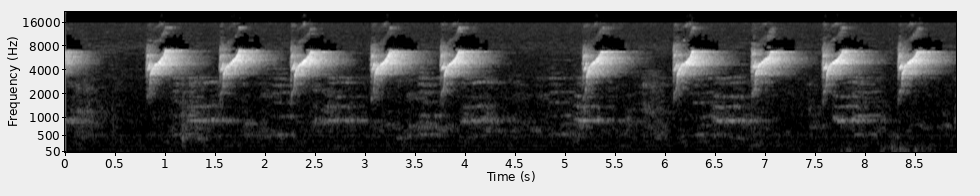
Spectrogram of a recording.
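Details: Olive-backed sunbird, 2021, calling eleven sharp, rising-then-level notes in quick succession, with one short break partway through and a faint low murmur underneath.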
